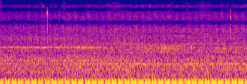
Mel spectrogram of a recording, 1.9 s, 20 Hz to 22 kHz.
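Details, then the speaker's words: Honda EU6500is inverter generator after replacing a failed GCU (no spark), running at 3,300 RPM on a freezing day. A 1500 W heat gun is plugged in to test the inverter, on low. Deep, steady drone with no hunting or surging: normal running under load. "So what I'm going to go ahead and do is I guess I'll try to find some plugins to make sure that the inverter is working. It's a 1500 watt heat gun."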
